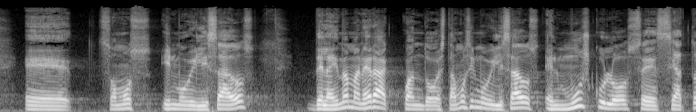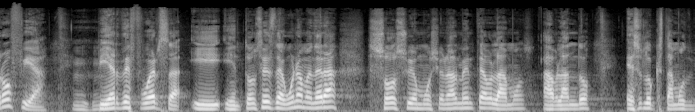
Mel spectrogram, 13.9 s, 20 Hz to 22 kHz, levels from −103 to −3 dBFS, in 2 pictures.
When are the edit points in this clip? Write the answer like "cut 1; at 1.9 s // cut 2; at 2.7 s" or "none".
cut 1; at 8.9 s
